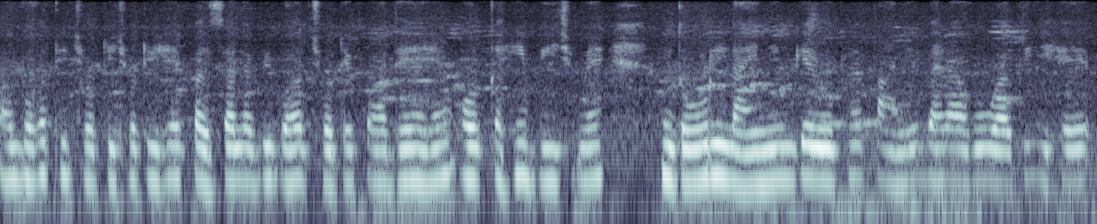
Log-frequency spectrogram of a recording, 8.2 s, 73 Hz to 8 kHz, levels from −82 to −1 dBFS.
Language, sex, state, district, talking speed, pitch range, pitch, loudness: Hindi, female, Punjab, Fazilka, 160 wpm, 175-185 Hz, 180 Hz, -17 LUFS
